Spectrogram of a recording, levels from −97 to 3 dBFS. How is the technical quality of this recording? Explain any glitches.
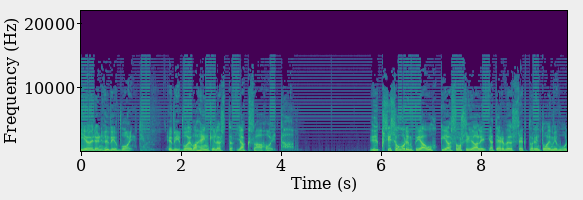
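The recording is marred by one fault that runs through the whole of the speech.

Computer activity noise, present from start to finish: a buzzing, chirping layer pulses at roughly 500 times a second, sitting around 20 dB below the speech. It comes from the computer's processor, graphics or mouse load shifting the ground that the audio circuit shares, so the interference rises and falls with what the machine is doing rather than following the talker's phrasing.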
